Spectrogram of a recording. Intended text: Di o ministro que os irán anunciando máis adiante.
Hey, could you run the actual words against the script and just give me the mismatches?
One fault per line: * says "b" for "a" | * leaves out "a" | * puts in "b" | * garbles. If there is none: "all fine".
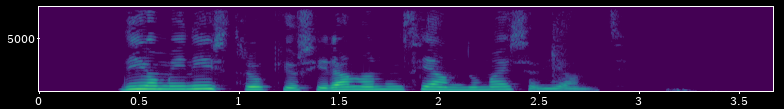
all fine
